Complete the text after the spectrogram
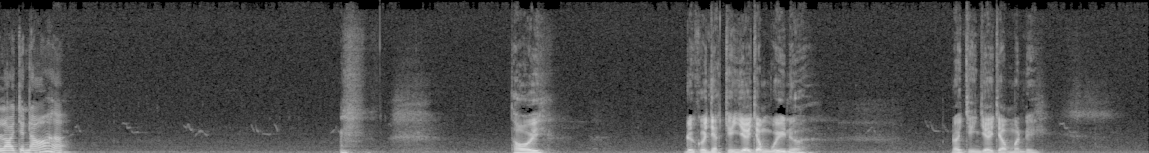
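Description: A man speaks softly and calmly nearby.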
